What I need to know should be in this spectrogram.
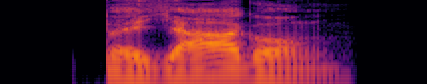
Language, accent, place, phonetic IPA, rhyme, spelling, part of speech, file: German, Germany, Berlin, [bəˈjaːɡʊŋ], -aːɡʊŋ, Bejagung, noun, De-Bejagung.ogg
- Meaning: hunting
